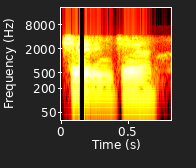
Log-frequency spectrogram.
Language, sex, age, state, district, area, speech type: Tamil, male, 45-60, Tamil Nadu, Madurai, urban, conversation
